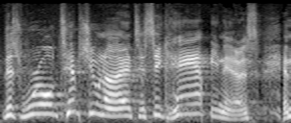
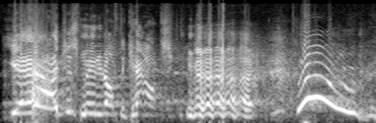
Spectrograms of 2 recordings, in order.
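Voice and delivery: louder, higher hammed-up cheer with a laugh; mock triumph; 5 semitones higher, 7 dB louder, much slower than usual. Preacher mocking old-age weightlifting with a hammed-up cheer. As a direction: celebrate getting off the couch like a big win.

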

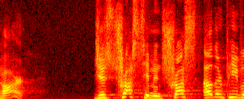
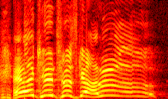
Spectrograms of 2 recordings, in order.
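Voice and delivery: high, loud mock protest; exasperated mockery; 7 semitones higher, 9 dB louder, slower than usual. Preacher mocks doubters who trust strangers, exasperated. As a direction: explode in exasperation with a groan. Climax mocking the doubters' excuse.

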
